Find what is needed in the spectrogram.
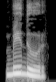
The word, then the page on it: ಭಿದುರ: Kannada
